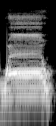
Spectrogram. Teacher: প্রথমে মুখটা গোল গোল থাকবে, তারপরে দুই দিকে একটু ছড়িয়ে যাবে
